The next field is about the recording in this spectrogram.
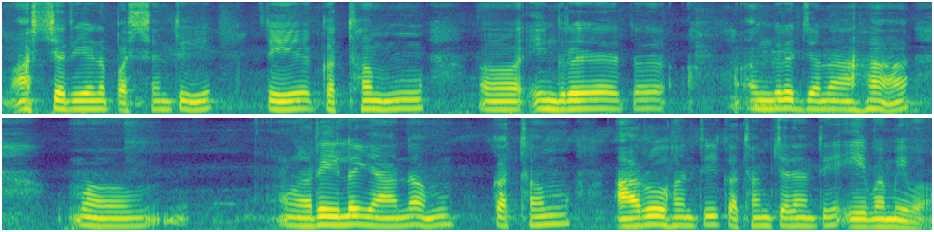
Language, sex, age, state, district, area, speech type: Sanskrit, female, 45-60, Maharashtra, Nagpur, urban, spontaneous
